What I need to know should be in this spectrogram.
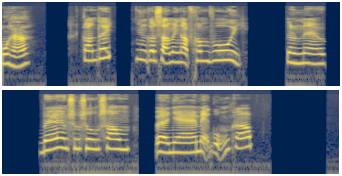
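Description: A young boy speaks close by.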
